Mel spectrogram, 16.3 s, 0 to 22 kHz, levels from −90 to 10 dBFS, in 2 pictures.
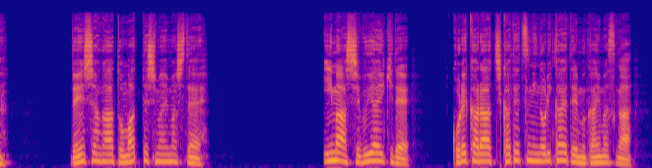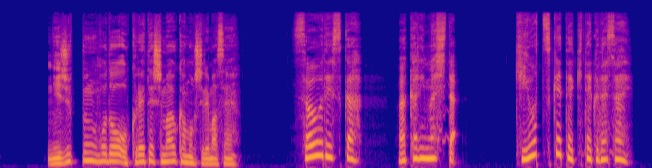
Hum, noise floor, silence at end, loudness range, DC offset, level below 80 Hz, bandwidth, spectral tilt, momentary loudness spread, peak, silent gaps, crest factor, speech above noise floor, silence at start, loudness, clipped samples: none; -84 dBFS; 0.3 s; 2 LU; under 0.1%; -56 dBFS; 16 kHz; -4.5 dB/octave; 8 LU; -2 dBFS; none; 16 dB; 68 dB; 0 s; -17 LUFS; under 0.1%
